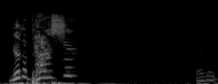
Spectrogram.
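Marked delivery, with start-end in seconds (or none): 0.1-0.8 high, rising disbelief; a lightly voiced old man, taken aback; imitating surprise. Veteran surprised to learn he's talking to the pastor, high and rising. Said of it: "He goes".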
